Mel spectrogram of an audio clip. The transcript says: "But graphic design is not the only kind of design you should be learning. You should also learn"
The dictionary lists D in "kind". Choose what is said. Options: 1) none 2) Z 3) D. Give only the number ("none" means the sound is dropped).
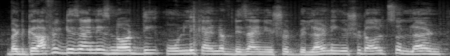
3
